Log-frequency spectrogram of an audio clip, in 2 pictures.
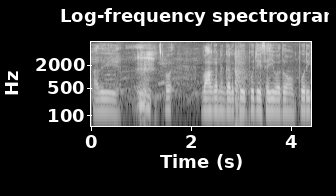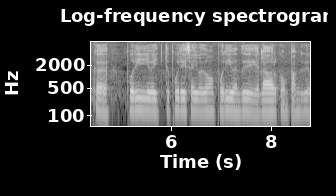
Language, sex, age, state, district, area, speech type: Tamil, male, 45-60, Tamil Nadu, Krishnagiri, rural, spontaneous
